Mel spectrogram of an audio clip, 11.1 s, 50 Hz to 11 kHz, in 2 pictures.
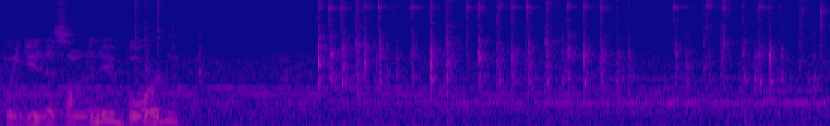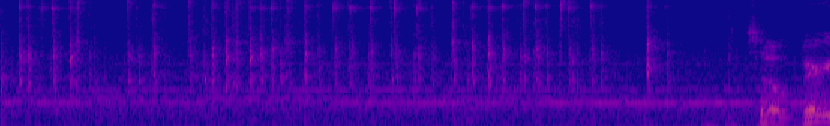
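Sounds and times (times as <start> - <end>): fast typing on mechanical keyboard: 2.1 - 10.0.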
